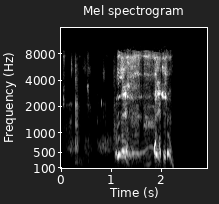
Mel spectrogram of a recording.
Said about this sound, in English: You know, your cough sounds really bad. I do think you should go to a doctor, get that checked out.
